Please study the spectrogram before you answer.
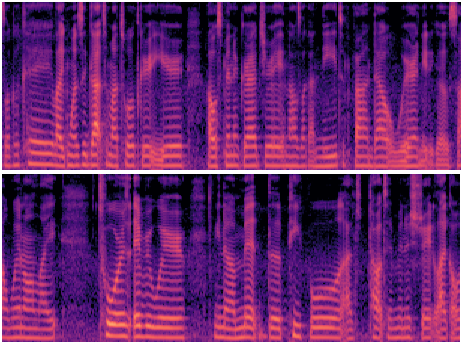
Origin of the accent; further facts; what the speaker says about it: Valdosta, Georgia, United States; Yeah, so I'm from Valdosta, Georgia, which is like 3.5 hours away from Kennesaw. It's literally down south. I'm 17.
